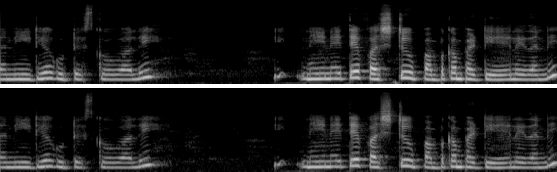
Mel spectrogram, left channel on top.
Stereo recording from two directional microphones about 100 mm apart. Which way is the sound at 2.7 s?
30° left (ahead or behind).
